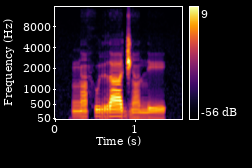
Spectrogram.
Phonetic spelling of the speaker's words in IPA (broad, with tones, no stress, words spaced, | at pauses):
ŋã˨hu˦raː˦d͡ʒã˨ neː˨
